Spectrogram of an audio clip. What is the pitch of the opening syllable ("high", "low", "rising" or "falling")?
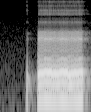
high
